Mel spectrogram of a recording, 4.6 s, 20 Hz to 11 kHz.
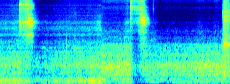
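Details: A wild Siberian musk deer in mountain forest gives short, harsh hissing bursts about two seconds apart when threatened, a rarely heard, very high-frequency call with energy around 13–14 kHz, unlike roe deer or water deer.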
